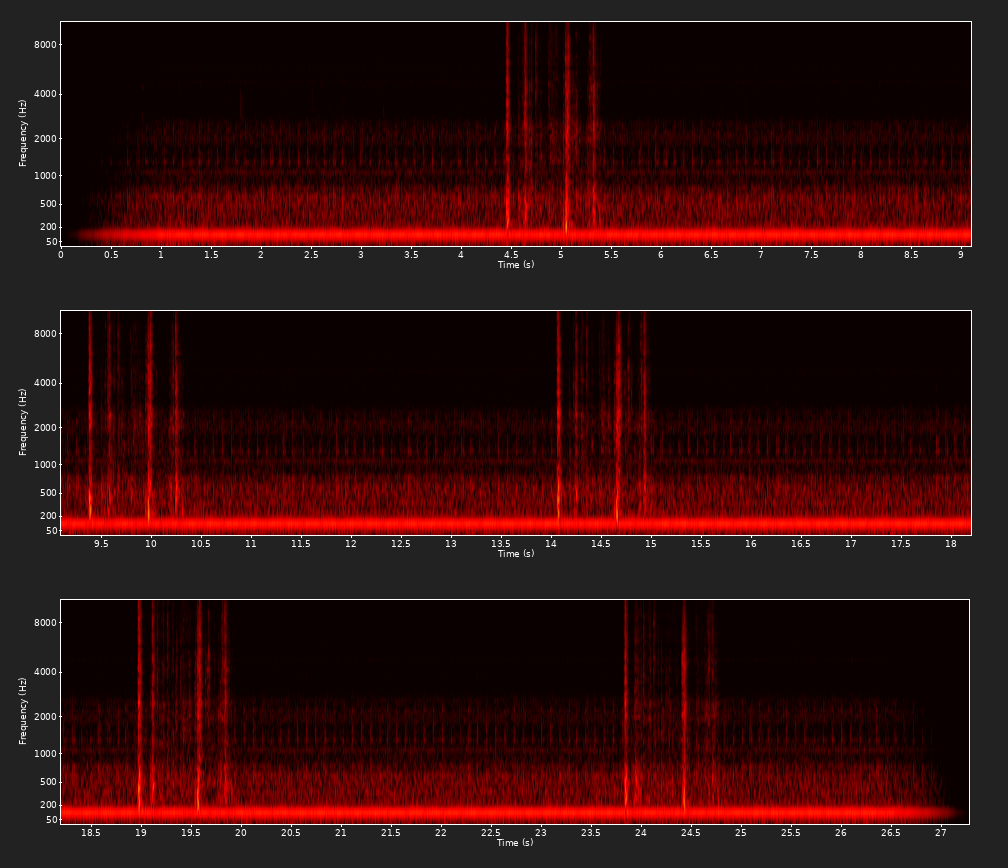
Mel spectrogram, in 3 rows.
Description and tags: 35mm SLIDE PROJECTOR
A stereo recording of a 35mm still camera slide projector. Stereo matched Oktava MC-012 cardoid capsules XY Array.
